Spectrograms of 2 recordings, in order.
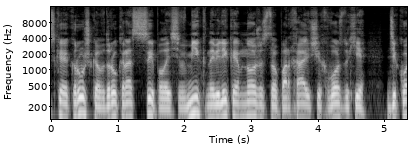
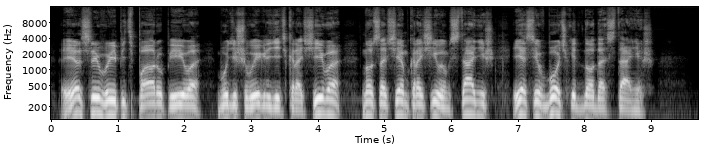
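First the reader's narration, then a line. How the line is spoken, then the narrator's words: Sung in hearty bass. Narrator (Russian): бочка-толстуха и ядреным басом запела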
